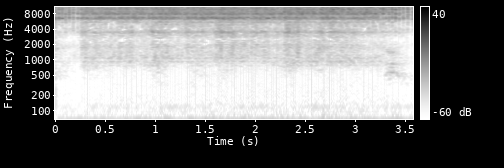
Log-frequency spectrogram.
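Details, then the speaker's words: Huffy Trail Runner full-suspension bike freewheel: fast, dry ratcheting clicks from dry pawls, getting quieter as Tri-Flow oil is filled in and spun through. "and you can hear it getting quieter already and I usually keep going at the very least until you start seeing oil coming out on the other side"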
